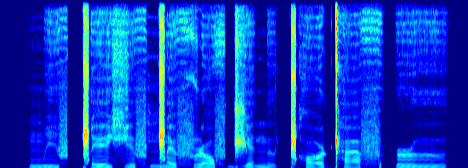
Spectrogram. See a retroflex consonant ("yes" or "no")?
yes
